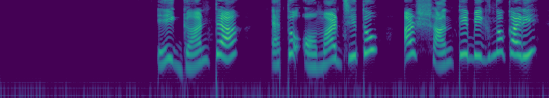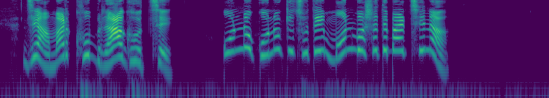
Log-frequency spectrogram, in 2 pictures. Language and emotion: Bengali, angry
